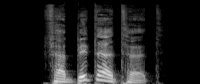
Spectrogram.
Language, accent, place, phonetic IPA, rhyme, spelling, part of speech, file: German, Germany, Berlin, [fɛɐ̯ˈbɪtɐtət], -ɪtɐtət, verbittertet, verb, De-verbittertet.ogg
- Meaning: inflection of verbittern: 1. second-person plural preterite 2. second-person plural subjunctive II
